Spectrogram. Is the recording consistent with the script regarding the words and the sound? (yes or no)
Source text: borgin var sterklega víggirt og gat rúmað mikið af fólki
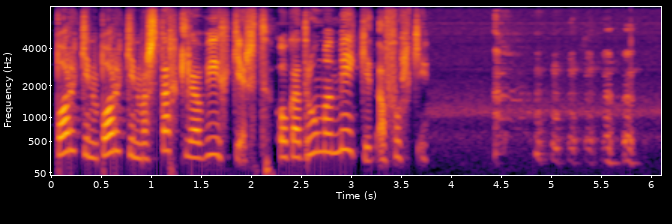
no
